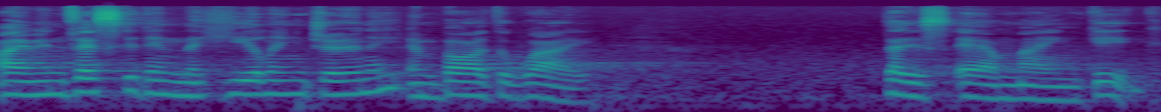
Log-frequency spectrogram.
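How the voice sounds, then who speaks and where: Speaking at a moderate pace with audible room echo, a woman with an Australian accent has a very deep, low pitch and ordinary pitch variation. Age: 50s. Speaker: social worker. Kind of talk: graduation speech. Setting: stage with audience. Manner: passionate.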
